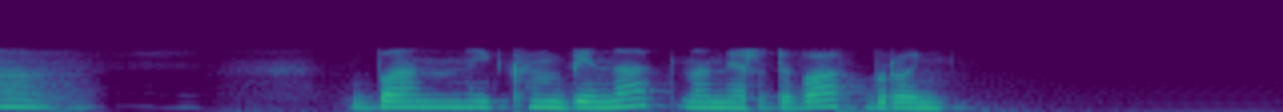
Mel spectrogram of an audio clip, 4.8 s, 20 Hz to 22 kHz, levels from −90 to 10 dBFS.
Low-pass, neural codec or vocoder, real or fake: 3.6 kHz; codec, 16 kHz, about 1 kbps, DyCAST, with the encoder's durations; fake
